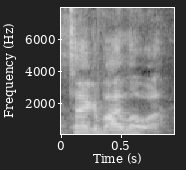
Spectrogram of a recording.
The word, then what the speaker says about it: Tagovailoa: Tagovailoa.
